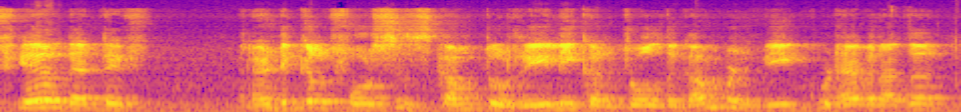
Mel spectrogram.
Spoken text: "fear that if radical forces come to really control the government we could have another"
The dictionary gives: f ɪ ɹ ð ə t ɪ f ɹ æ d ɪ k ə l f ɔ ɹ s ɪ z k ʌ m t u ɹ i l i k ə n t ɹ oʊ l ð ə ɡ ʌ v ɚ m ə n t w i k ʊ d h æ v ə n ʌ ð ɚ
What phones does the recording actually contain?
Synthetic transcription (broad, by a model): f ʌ ɹ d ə t ɪ f ɹ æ d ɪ k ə l f ɔ ɹ s ɪ z k ʌ m t u ɹ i l i k ə n t ɹ oʊ l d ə ɡ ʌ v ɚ m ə n t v i k ʊ d h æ v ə n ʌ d ɚ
